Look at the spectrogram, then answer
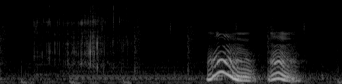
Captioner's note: borsook crunching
